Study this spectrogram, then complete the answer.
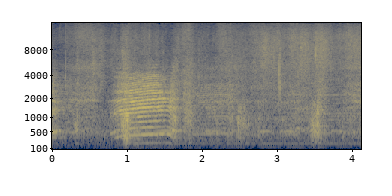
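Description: Cattle on a dairy farm with about 240 cows: one clear, drawn-out moo rises near the start, followed by softer lowing and barn noise over a steady hiss, with no talk.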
